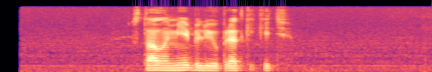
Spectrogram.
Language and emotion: Russian, neutral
